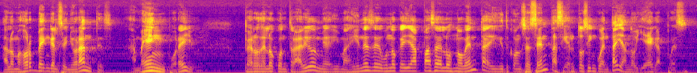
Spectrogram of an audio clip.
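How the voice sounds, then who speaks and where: A man's voice: mid-range voice, expressive, a little fast, pushed and bright, husky. A man, a pastor telling a story in a sermon, conversational with asides to the listeners. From El Salvador. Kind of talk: sermon testimony.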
